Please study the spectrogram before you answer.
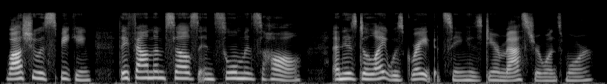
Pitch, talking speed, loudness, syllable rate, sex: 230 Hz, 215 wpm, -22 LUFS, 5.7 syllables/s, female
